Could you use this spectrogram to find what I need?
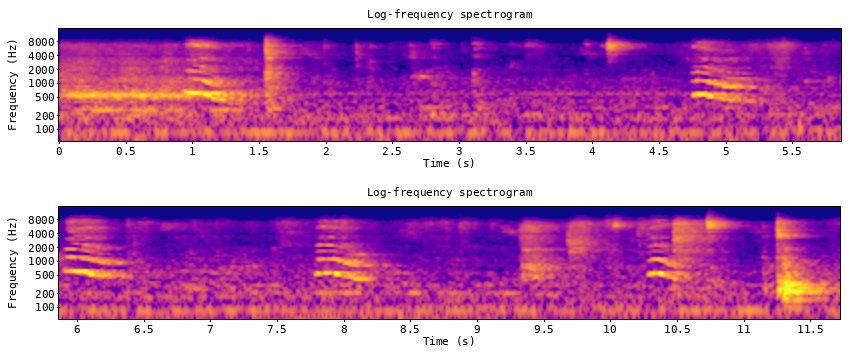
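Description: A young monkey gives short, high, falling squeaks.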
